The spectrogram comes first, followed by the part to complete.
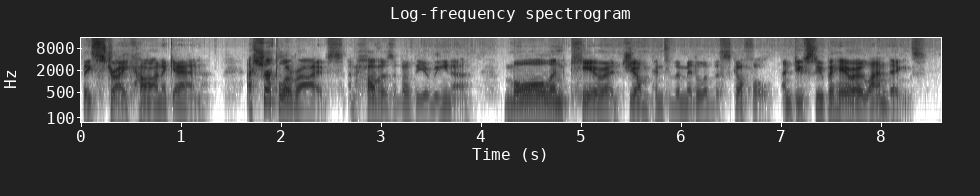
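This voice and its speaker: A man's voice: lowish voice, sing-song, a little fast. A man reading screenplay stage directions as narrator of a comedy table read, with an amused manner.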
